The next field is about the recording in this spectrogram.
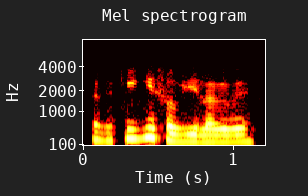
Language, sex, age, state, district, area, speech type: Bengali, male, 18-30, West Bengal, Nadia, rural, conversation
